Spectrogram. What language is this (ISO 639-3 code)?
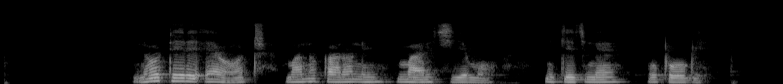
luo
